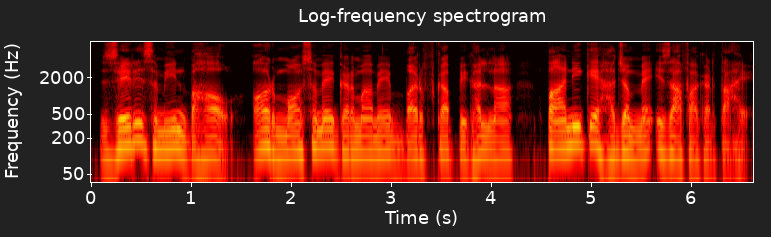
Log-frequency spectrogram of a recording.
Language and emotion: Urdu, neutral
